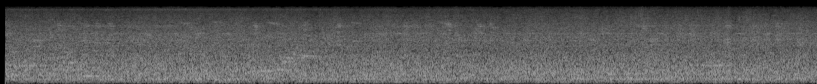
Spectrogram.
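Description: A steady rushing noise of flowing water, even and unbroken.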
